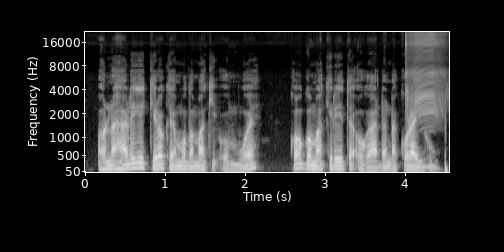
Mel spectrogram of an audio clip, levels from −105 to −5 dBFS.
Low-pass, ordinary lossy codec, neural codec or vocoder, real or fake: none; none; none; real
